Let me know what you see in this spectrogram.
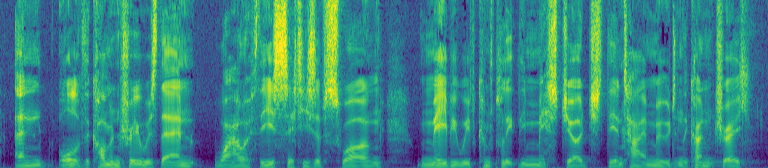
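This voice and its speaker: A man's fairly low, bright and sharp voice, monotone and flat, at a moderate pace, on a very clean recording with a silent background. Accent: northwest English. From northwest England, Chester. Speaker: graduate student, Leave voter. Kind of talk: interview.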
